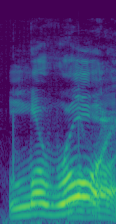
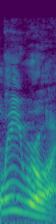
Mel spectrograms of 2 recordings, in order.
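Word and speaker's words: Le Roy: It's spelled Leroy, but it's pronounced Leroy, Leroy, yeah. not Leroy.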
